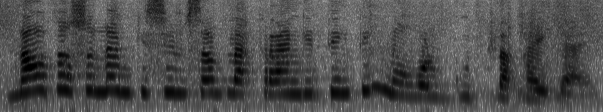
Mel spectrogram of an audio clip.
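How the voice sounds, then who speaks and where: A woman's voice: extremely high pitch, lively intonation, fast, a little hiss or hum. A woman playing an agreeable, plain-spoken character, speaking Papua New Guinea pidgin with a Papua New Guinean accent in acted dialogue. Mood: agreeing. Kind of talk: acted Tok Pisin dialogue.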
